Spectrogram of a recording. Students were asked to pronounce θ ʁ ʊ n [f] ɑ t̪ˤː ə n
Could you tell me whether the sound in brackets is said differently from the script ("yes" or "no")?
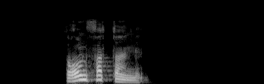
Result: no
